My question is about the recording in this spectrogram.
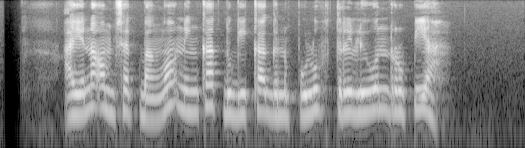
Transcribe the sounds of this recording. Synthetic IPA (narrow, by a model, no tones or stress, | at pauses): ʔajanaɔmsɛt̪̚baŋɔʔniŋkat̪̚duɡikaɡənəpulʊht̪ɾiliunrupiah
